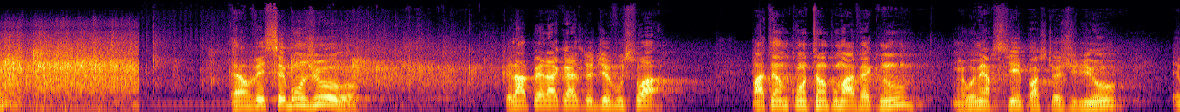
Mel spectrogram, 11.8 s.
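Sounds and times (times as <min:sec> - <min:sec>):
audience applause: 0:00.0 - 0:05.5
faint low hum: 0:01.4 - 0:07.1
speech: 0:02.3 - 0:03.7, 0:05.0 - 0:06.7, 0:07.5 - 0:11.7.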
